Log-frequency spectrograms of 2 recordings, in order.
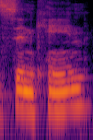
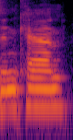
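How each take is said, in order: First: The last syllable sounds like the word cane. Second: The last syllable does not sound like cane. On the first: This is the more common way. "the more uh, common pronunciation for this word is Sincaine" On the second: This is the less common way. "I've heard it pronounced"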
